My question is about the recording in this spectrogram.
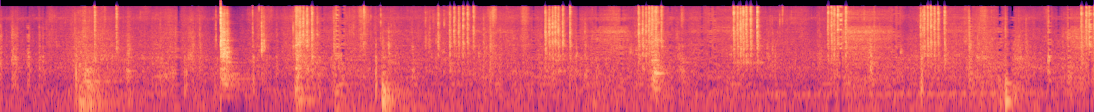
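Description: Socket ratchet clicking in short, irregular runs as the alternator's mounting bolt is loosened to slacken the drive belts.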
